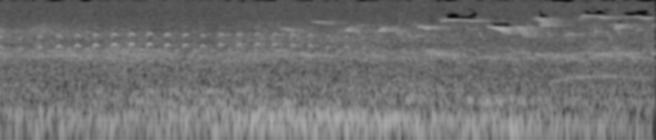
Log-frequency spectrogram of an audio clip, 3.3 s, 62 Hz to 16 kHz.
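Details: Black-necked grebe (Podiceps nigricollis nigricollis) recorded at Hollogne-sur-Geer, Belgium, in April 2016: a rapid, even trill of high dotted notes lasting about a second and a half, over a steady low rumble with faint other calls later.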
